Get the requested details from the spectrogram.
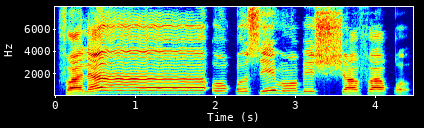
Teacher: قاف ساکن ہے تو یہاں پر قلقلہ کر کے پڑھیں گے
